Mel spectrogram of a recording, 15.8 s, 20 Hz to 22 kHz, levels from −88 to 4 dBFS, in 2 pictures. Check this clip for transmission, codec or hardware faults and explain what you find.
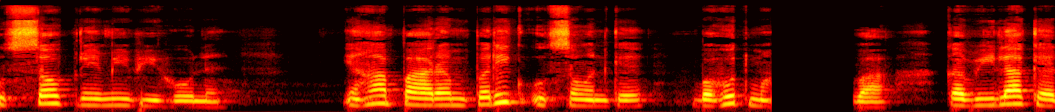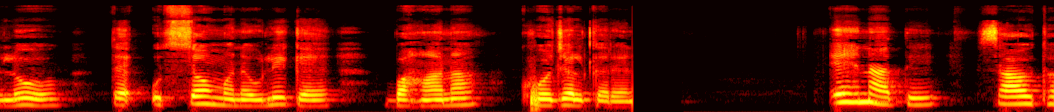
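Two stream reconnect faults break this speech clip, at 5.78–6.43 s and at 12.65–13.01 s, just after "बहाना खोजल". Each time the connection drops, the player falls silent for 0.6 s and then 0.33 s, and a fresh decoder resumes roughly 0.4 s and 0.3 s further on, skipping material. The waveform shows flat gaps, and the spectrogram shows blank columns before speech fades back in.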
